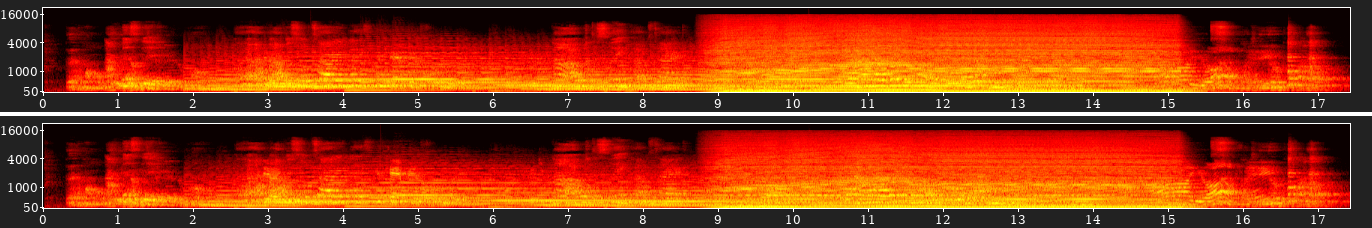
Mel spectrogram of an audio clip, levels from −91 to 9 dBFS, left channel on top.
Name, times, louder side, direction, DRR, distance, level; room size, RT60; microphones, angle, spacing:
voice 1, 0.3-2.3 15.0-15.2 15.6-17.0, equal, 5° right, -5 dB, 0.6 m, -32 dB
voice 2, 0.8-1.6 2.5-5.5 6.7-8.6 10.7-13.1 16.6-16.9, left 1 dB, 35° left, -5 dB, 1.3 m, -24 dB
sound 1, 1.9-13.9, left 3 dB, 65° left, 0.7 m, -23 dB
voice 3, 2.9-3.4 4.4-5.6 6.1-7.0 9.4-10.1 14.6-16.5, right 2 dB, 75° right, 6 dB, 0.4 m, -28 dB
sound 2, 8.7-15.1, equal, 85° left, 1.0 m, -18 dB
Brass instrument, 11.1-15.3, right 1 dB, 40° right, 0.7 m, -36 dB
4.6 x 2.6 x 3.4 m, 1.2 s
head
